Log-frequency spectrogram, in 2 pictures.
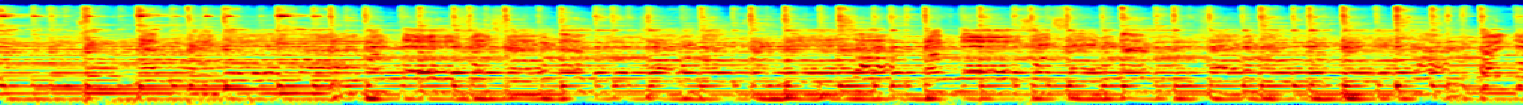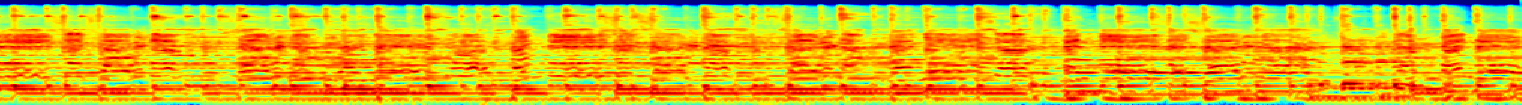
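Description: Kirtan: a harmonium holds sustained chords under a strummed acoustic guitar, while a woman and a man sing a devotional chant.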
